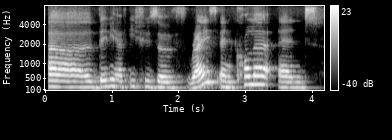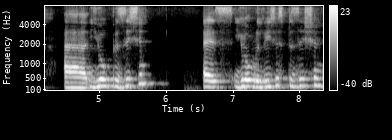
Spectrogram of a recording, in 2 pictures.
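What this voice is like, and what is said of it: South African accent. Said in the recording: “I got a South African accent because I live there, but I'm not South African as such”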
